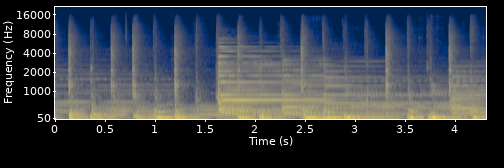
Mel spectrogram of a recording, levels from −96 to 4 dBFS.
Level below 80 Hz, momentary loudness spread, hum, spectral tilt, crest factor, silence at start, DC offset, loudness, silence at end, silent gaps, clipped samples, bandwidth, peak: -22 dBFS; 7 LU; none; -7 dB/octave; 14 dB; 0 s; under 0.1%; -22 LUFS; 0 s; none; under 0.1%; 10 kHz; -6 dBFS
